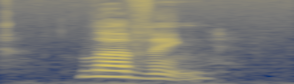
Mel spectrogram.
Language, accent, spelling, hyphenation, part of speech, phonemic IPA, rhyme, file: English, US, loving, lov‧ing, noun / adjective / verb, /ˈlʌv.ɪŋ/, -ʌvɪŋ, En-us-loving.ogg
- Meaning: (noun) The action of the verb to love; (adjective) 1. Expressing a large amount of love to other people; affectionate 2. Euphemistic form of fucking; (verb) present participle and gerund of love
